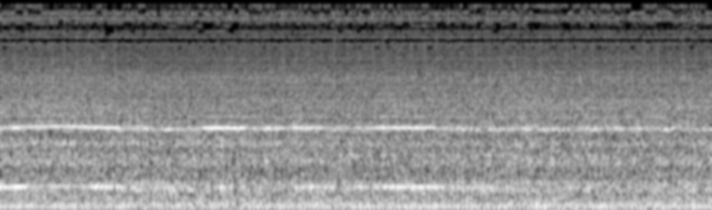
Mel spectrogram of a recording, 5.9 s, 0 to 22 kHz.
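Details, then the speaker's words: 2009 Range Rover Supercharged 4.2 at idle: thin constant high-pitched whine over steady idle, being pinpointed with a mechanic's stethoscope; supercharger or alternator suspected, owner leans alternator, unconfirmed. "And it will amplify the noise. And it will help you pinpoint where your whine is coming from."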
